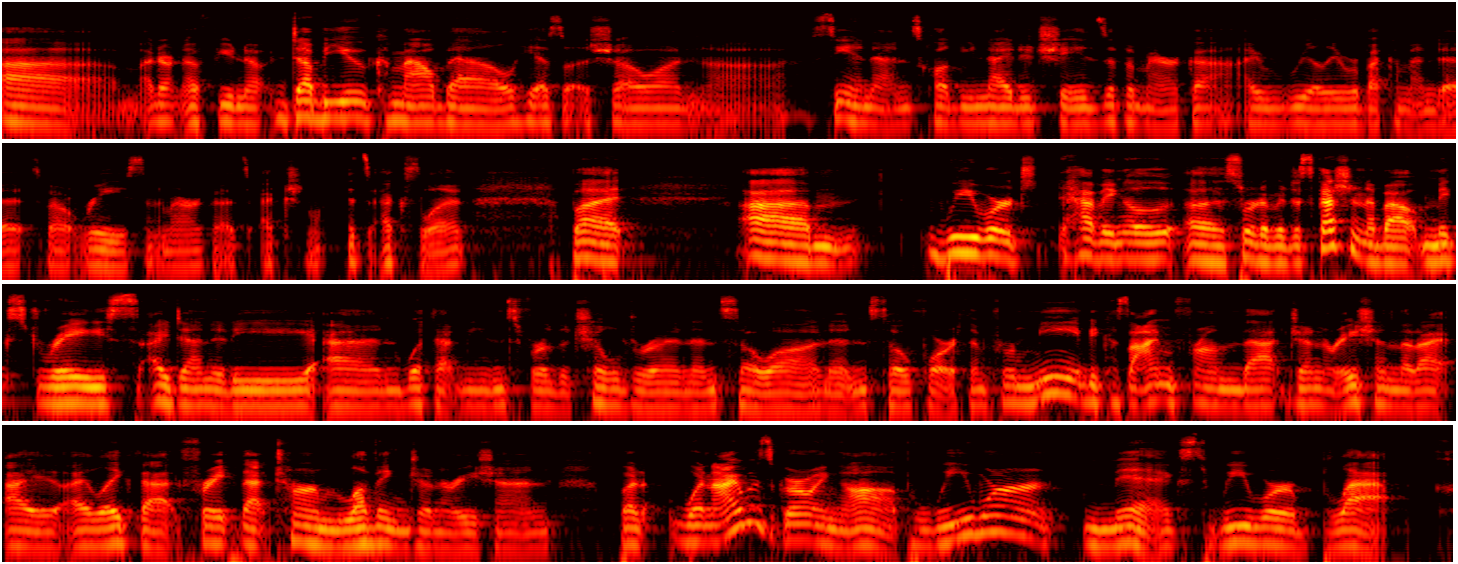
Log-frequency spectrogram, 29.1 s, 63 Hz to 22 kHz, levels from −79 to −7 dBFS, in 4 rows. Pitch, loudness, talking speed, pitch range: 125 Hz, -38 LUFS, 200 wpm, 120-140 Hz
